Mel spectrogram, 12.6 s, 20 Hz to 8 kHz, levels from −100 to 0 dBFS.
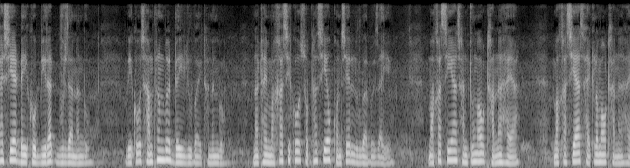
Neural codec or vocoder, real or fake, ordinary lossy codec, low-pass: codec, 16 kHz, 2 kbps, FunCodec, trained on LibriTTS, 25 frames a second; fake; none; 7.2 kHz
